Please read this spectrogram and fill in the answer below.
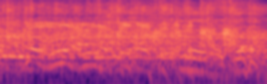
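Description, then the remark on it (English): A crowd claps and cheers steadily for EF Venues, a dense wash of applause layered with many overlapping whoops and shouting voices, holding loud and even from start to finish. “but, hey, man, let's make some noise for EF Venues”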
